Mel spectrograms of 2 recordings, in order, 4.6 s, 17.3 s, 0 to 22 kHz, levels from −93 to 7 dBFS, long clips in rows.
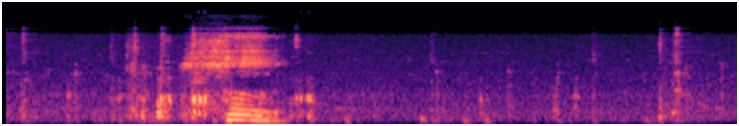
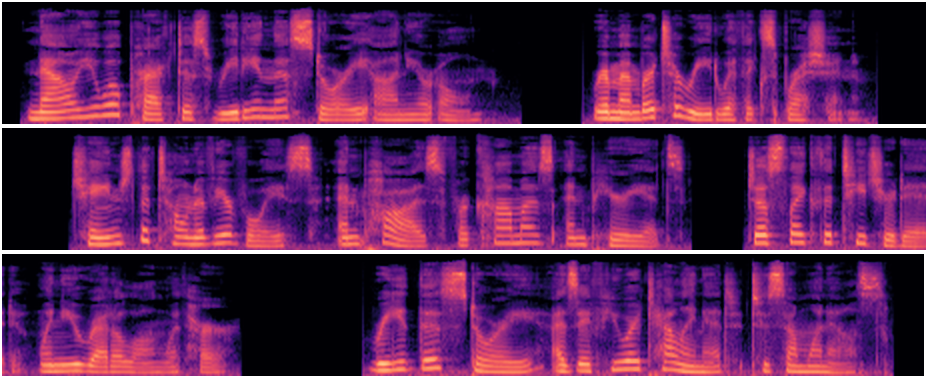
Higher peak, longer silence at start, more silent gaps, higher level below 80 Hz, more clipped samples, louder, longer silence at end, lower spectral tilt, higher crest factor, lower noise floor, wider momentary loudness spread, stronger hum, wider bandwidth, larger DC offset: about the same, 0 dBFS vs -2 dBFS; about the same, 0.1 s vs 0.15 s; second, none vs 3.25-3.62 s, 5.48-6.19 s, 10.09-10.41 s, 13.05-13.80 s; second, -60 dBFS vs -48 dBFS; neither; first, -16 LUFS vs -21 LUFS; about the same, 0.35 s vs 0.25 s; about the same, -3.5 dB/octave vs -3.5 dB/octave; about the same, 20 dB vs 20 dB; second, -49 dBFS vs under -90 dBFS; first, 22 LU vs 12 LU; neither; second, 9.6 kHz vs 17 kHz; neither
